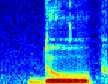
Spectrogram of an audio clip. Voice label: "dob", San Lucas Quiavini; maguey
